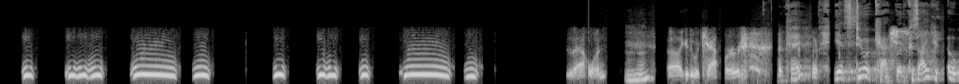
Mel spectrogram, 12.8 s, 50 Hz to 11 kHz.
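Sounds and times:
speech: 0.3s - 1.4s, 8.5s - 12.7s
person imitating a great horned owl hooting: 0.3s - 2.9s, 3.6s - 6.4s.

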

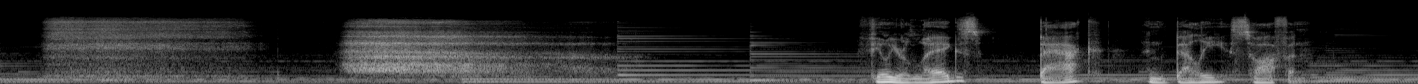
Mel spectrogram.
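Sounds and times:
quiet sustained tonal music: 0.0s - 14.1s
slow deep breath in and out during a children's bedtime relaxation exercise: 0.4s - 2.7s, 3.4s - 6.6s
speech: 8.8s - 9.9s, 10.6s - 13.2s.

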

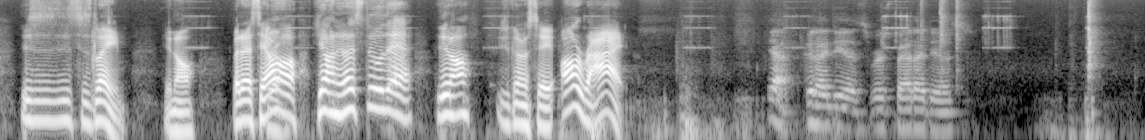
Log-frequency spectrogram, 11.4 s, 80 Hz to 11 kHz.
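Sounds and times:
speech: 0.2s - 6.3s, 7.7s - 9.7s
brisket cooking timer alarm beeping: 1.8s - 5.9s, 6.8s - 7.2s, 7.8s - 9.2s, 9.8s - 10.2s.

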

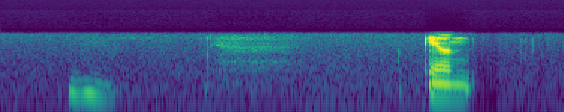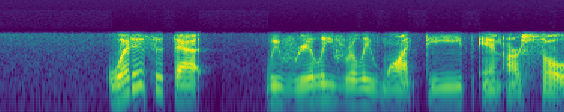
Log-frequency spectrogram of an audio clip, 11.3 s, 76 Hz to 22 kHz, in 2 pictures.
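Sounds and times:
soft hum-like vocal sound: 0.6s - 1.3s
speech: 0.7s - 1.2s, 4.4s - 4.8s, 6.8s - 7.7s, 8.3s - 11.2s
deep breathing during a guided relaxation exercise: 2.1s - 3.0s.

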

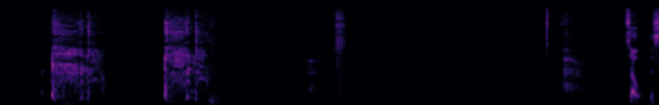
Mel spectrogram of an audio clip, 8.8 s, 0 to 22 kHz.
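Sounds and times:
loud harsh coughs: 0.6s - 1.5s, 2.1s - 3.1s.

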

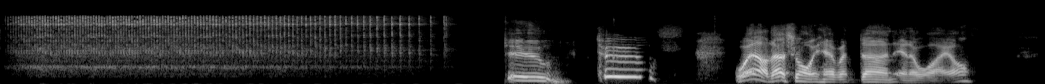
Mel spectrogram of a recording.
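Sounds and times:
prize wheel spinning against its ratchet: 0.0s - 4.7s
speech: 5.0s - 6.2s, 7.4s - 9.8s.

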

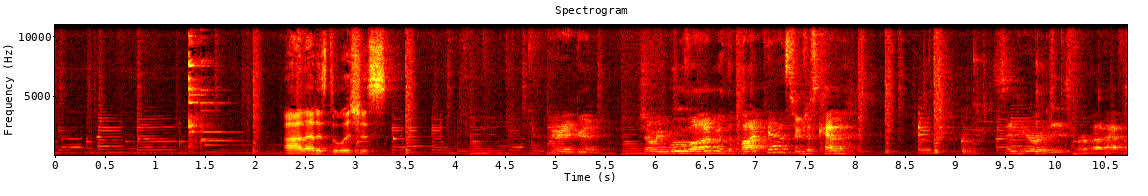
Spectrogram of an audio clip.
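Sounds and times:
glasses of mixed drinks clinking in a toast: 1.2s - 2.3s
speech: 2.0s - 3.6s, 5.0s - 8.1s, 9.5s - 10.7s.

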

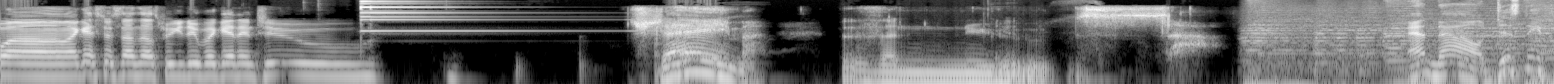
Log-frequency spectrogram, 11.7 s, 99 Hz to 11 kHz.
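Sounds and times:
speech: 0.0s - 2.7s, 4.7s - 9.5s, 10.5s - 11.6s
single bell ringing: 2.7s - 4.6s.

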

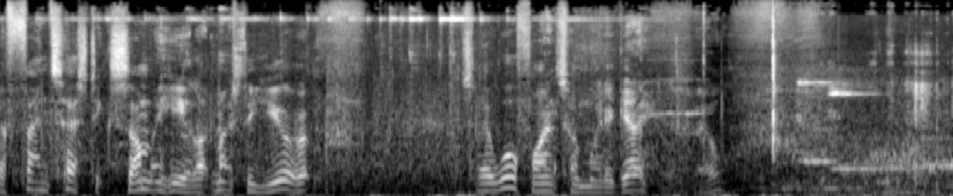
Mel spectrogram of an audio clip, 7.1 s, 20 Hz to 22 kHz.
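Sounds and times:
speech: 0.0s - 2.7s, 3.5s - 6.0s
indistinct voices: 0.0s - 7.1s
bright metallic shop door chime ringing: 4.2s - 7.1s.

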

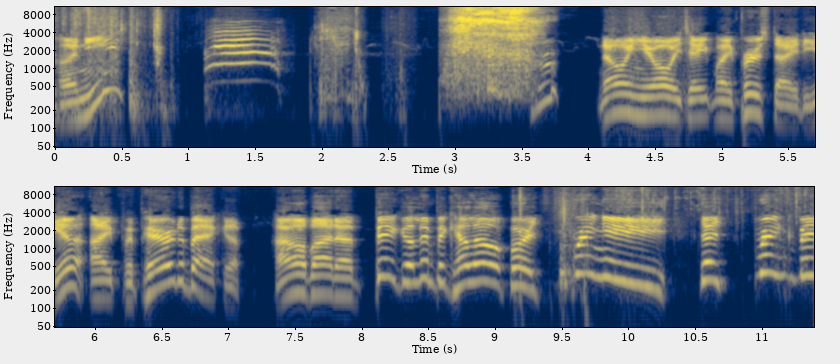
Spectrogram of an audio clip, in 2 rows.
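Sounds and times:
speech: 0.0s - 0.6s, 4.1s - 11.3s
cat meowing: 1.1s - 1.8s.

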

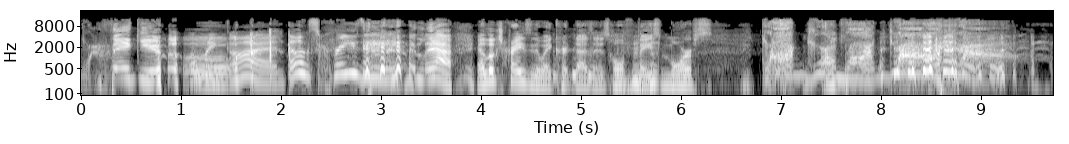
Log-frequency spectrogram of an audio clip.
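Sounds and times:
speech: 0.0s - 9.6s
laughter: 0.6s - 6.1s, 7.4s - 9.7s
person imitating a raspy quacking duck voice: 6.8s - 8.6s.

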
